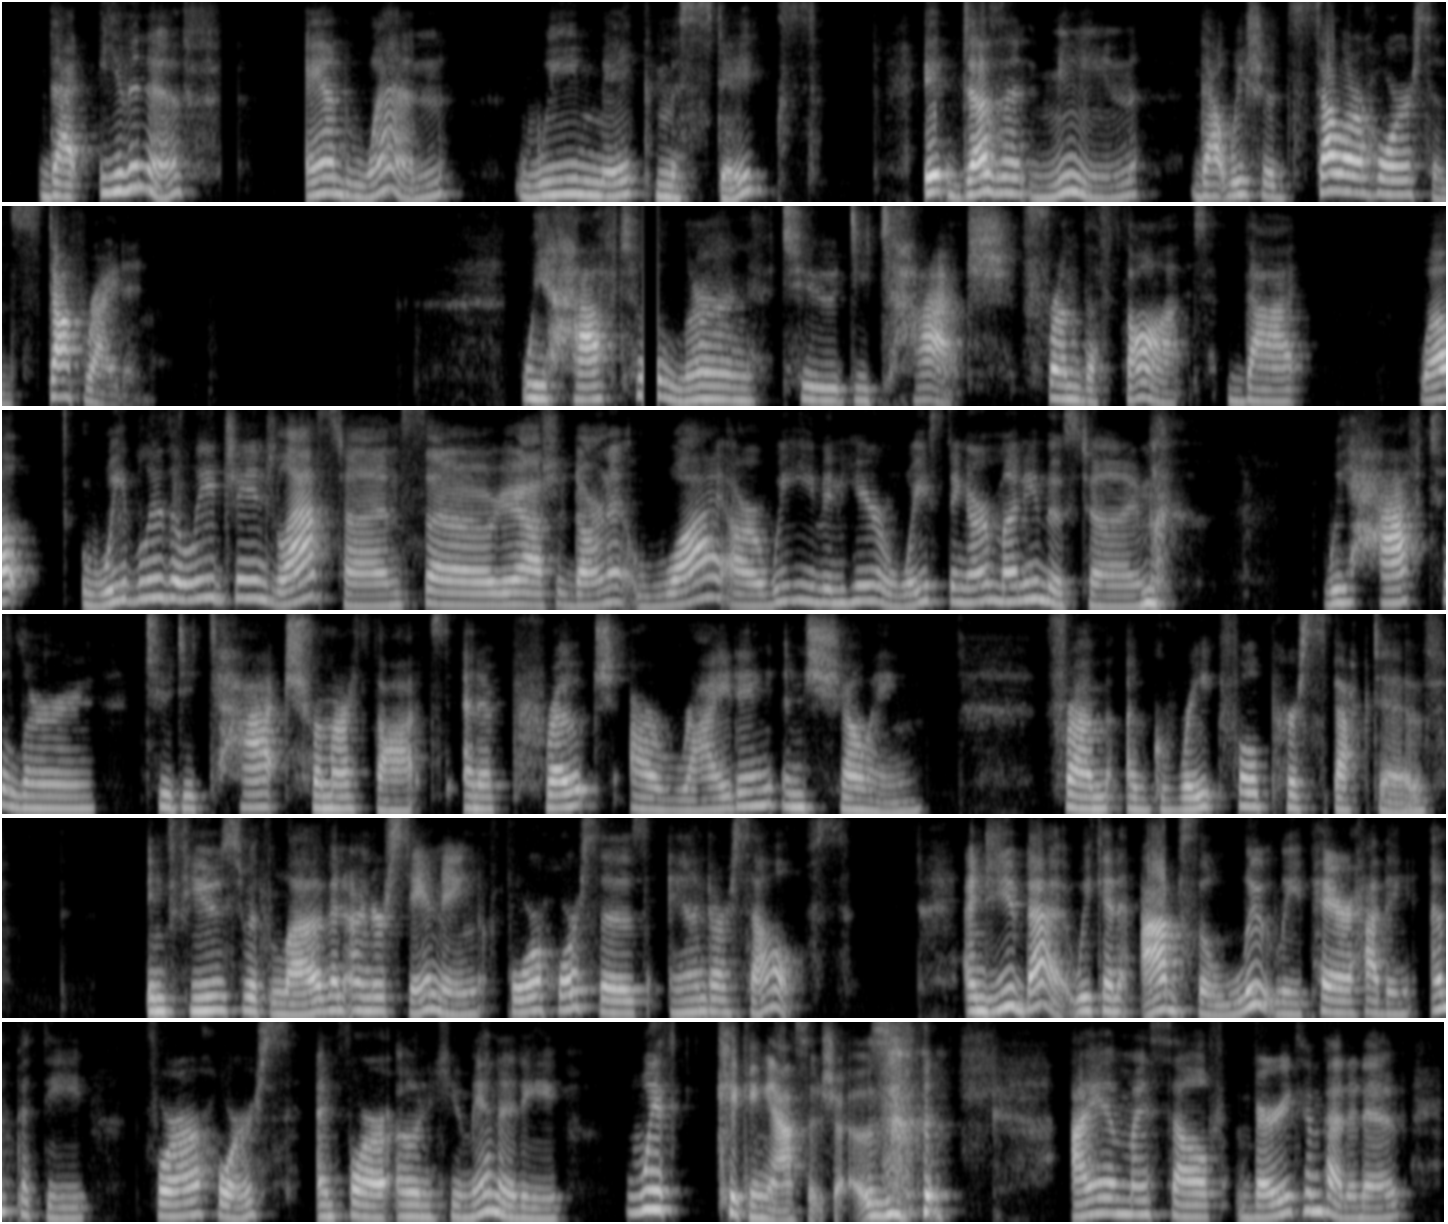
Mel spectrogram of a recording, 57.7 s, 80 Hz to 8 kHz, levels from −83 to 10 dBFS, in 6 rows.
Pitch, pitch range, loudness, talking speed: 190 Hz, 170-215 Hz, -20 LUFS, 110 wpm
